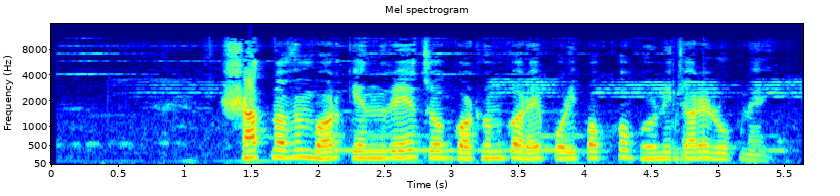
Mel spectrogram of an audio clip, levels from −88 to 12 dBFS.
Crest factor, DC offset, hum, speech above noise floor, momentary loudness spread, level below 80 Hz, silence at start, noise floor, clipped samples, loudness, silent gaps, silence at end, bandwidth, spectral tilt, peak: 20 dB; under 0.1%; none; 31 dB; 11 LU; -54 dBFS; 0.3 s; -50 dBFS; under 0.1%; -18 LUFS; none; 0.05 s; 11.5 kHz; -5.5 dB/octave; 0 dBFS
